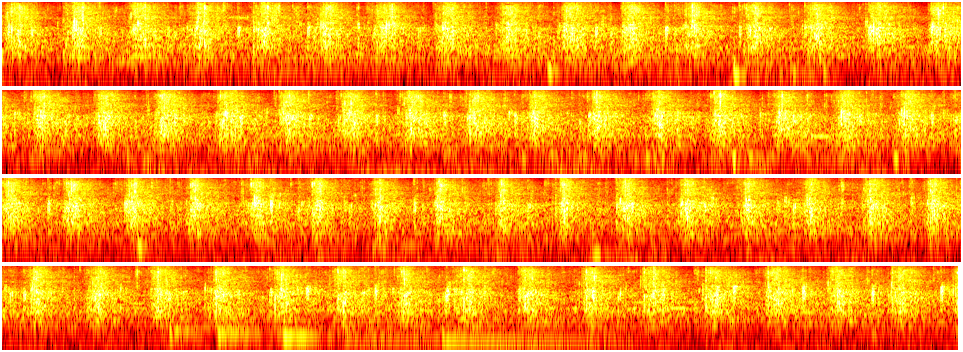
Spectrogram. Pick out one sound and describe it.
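A large audience claps in steady rhythmic unison in a big hall.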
